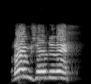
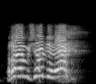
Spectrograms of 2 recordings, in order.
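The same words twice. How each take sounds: First: Loud preached command; commanding call. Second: "Ruim zo de weg" again, pitched higher and loud; higher repeated command. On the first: Preacher booming God's order, commanding. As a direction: call it out for the road to clear. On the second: Preacher repeating God's order to his flock, rising and loud. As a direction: lift it up and ring it out. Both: Acted.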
